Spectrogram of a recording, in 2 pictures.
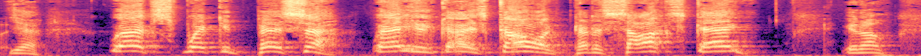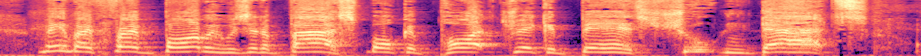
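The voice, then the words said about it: Good put-on Southie Boston accent. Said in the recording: “That's a good Boston. That's a good Southie accent.”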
